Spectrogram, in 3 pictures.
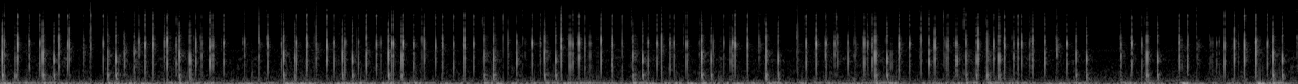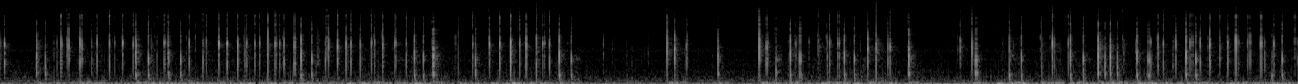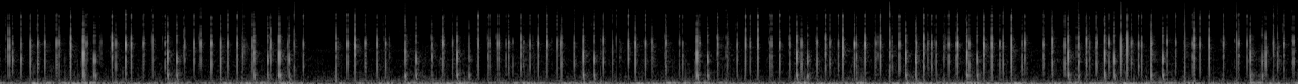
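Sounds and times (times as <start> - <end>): mechanical keyboard typing: 0.0 - 38.9
steady low hum: 0.0 - 38.9.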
